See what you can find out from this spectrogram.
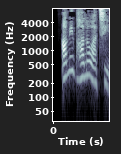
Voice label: "I am fine", Bangla; Basic Greetings and Courtesy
